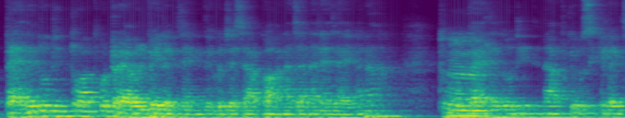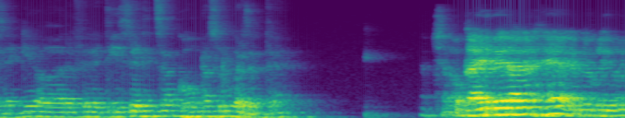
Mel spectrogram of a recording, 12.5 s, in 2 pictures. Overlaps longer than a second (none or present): none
